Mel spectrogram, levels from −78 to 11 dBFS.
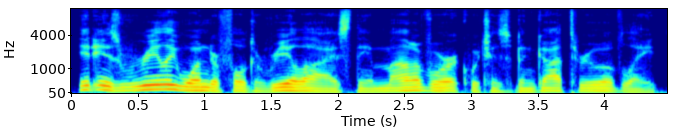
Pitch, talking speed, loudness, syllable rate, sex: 120 Hz, 230 wpm, -16 LUFS, 5.3 syllables/s, male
